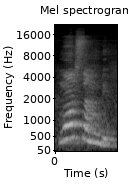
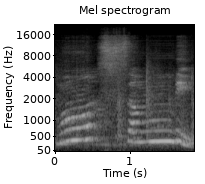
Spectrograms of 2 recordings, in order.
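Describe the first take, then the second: First: Said in the usual way. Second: mosambi drawn out very slowly, syllable by syllable; slow teacher sounding out of mosambi. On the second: Shown as a demonstration. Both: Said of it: "अब जैसे मैं अगर यहाँ पे लिख दूँ".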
